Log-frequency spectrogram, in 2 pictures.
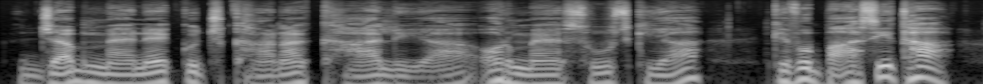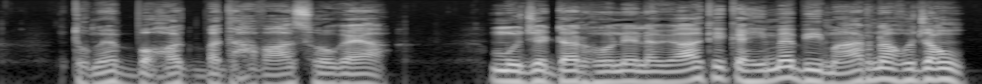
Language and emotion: Urdu, fearful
